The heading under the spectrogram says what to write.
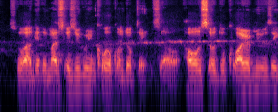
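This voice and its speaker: A man with a Haitian accent speaks at a fairly quick pace, recorded with a dry, close sound and no echo. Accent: Haitian Creole-accented English. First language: Haitian Creole. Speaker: music teacher and choir conductor. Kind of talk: interview. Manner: halting.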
